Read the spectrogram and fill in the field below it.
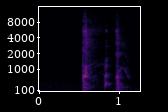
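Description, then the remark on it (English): Three quick, raspy coughs in a row, the first strongest and the next two shorter, with no one talking. “Sorry to be coughing in your ear here.”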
